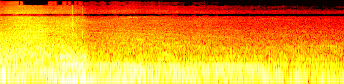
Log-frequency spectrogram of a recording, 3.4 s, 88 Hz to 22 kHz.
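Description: A Porsche GT2 RS sports car revs on a London street, a loud close engine burst up front that eases into a fading, lower drone as it moves away.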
